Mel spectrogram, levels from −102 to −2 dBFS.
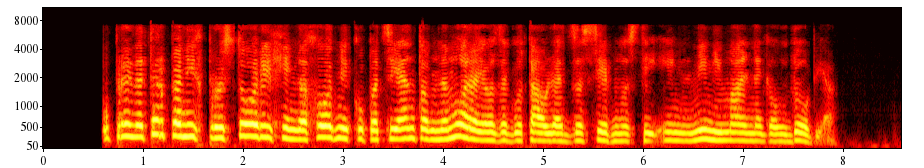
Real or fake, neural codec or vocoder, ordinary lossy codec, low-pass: fake; codec, 16 kHz, 2 kbps, FreqCodec, smaller model; AAC, 32 kbps; 7.2 kHz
